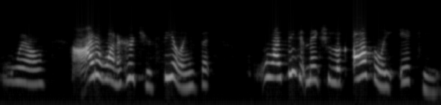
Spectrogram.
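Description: An actress playing a haughty, dramatic teenage daughter with affected, prim airs in a 1950s radio drama. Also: female voice, sits high, expressive, normal speed. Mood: prim, critical. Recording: noisy, narrow 1950s radio broadcast.

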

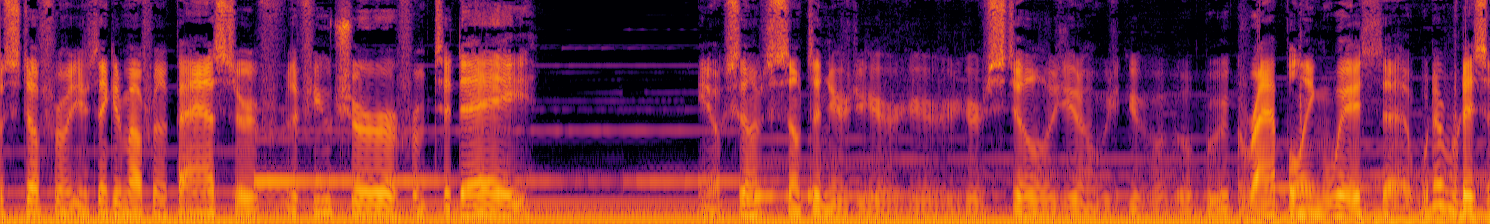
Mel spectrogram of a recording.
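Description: Creaky, low-key American man rambling soothingly. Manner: meandering, halting, stumbling over words and drifting off on tangents; soothing, lulling. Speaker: podcast host. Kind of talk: rambling bedtime-story podcast monologue.

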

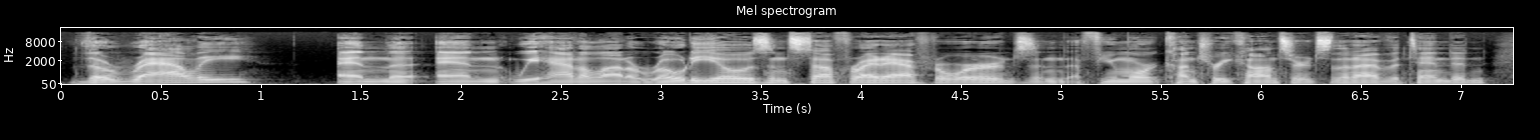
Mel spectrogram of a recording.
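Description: A man in his forties hosting a solo podcast, hoarse from a head cold, rambling and cursing with lots of restarts. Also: mid-range voice, normal speed. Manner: rambling, profane, self-mocking, frequent restarts. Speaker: podcast host. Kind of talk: solo casual podcast talk.

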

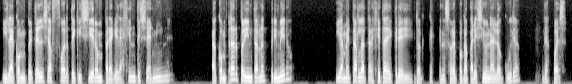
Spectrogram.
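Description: A man with an Argentine Spanish accent answers as a podcast guest in a conversational, measured, explanatory way. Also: medium pitch, steady tone, a little mellow, no echo. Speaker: podcast guest, e-commerce professional.

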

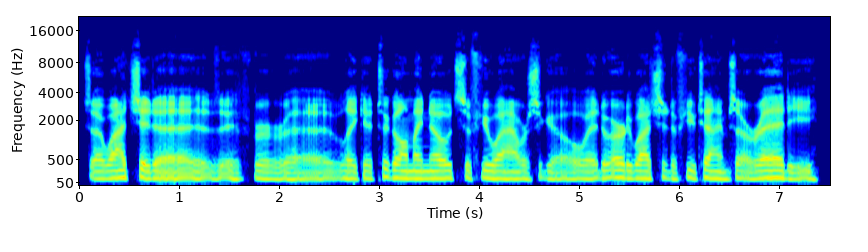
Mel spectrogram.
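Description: A man hosting a bedtime podcast, rambling in a halting, meandering way and often trailing off mid-thought. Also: mid-range voice, monotone, dry recording, clean studio sound. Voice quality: creaky, gravelly. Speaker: podcast host.

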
